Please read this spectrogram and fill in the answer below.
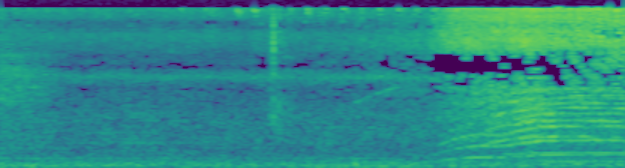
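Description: A faint low rumble, then about three seconds in the DJI Mini SE quadcopter's motors and Master Airscrew propellers spin up, a whine rising in pitch with a hiss as the drone lifts off. This is the second takeoff attempt, with the propellers now matched to the correct A and B arms.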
